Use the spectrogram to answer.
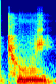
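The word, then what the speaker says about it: Thule: and the atlantans used to call themselves the Tuli uh the like T hu l e but pronounced t o l i e that's what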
